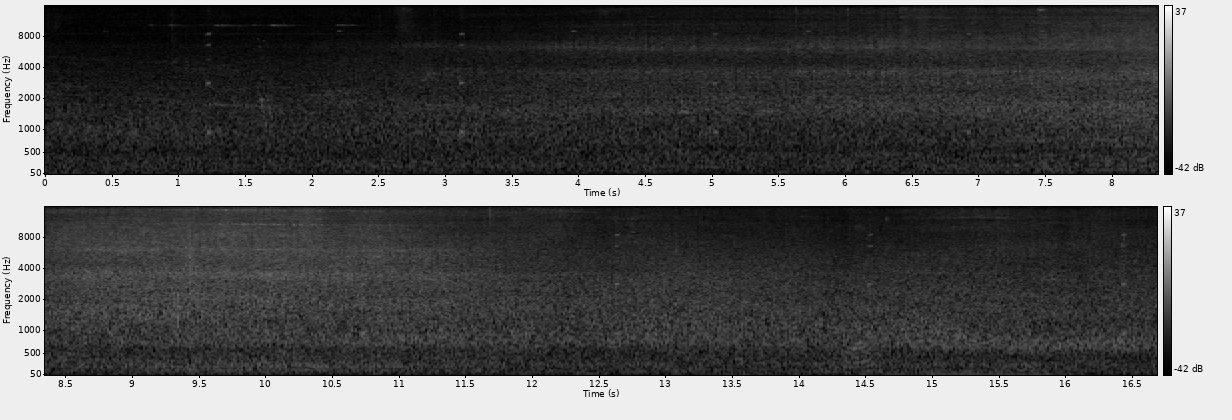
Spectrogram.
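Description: Road traffic at a city intersection: cars driving through, loudest as vehicles pass about eight to eleven seconds in.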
